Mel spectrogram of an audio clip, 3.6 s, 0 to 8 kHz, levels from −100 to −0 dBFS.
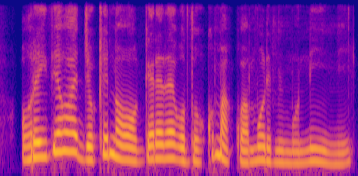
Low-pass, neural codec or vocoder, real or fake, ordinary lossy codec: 7.2 kHz; autoencoder, 48 kHz, 32 numbers a frame, DAC-VAE, trained on Japanese speech; fake; Opus, 64 kbps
